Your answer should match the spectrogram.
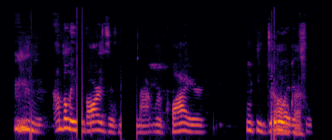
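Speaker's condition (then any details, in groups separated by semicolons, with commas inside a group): No condition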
